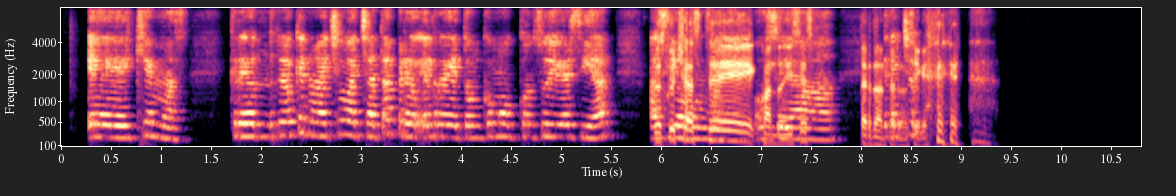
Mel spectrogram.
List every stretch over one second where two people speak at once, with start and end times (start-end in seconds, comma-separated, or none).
5.9-7.5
